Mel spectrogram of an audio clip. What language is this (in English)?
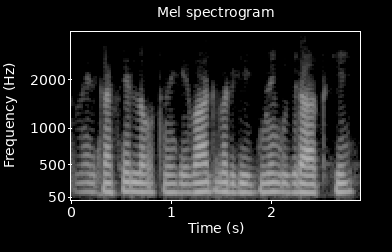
Hindi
